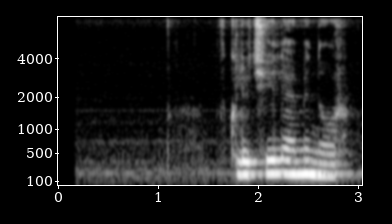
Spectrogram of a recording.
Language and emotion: Russian, neutral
